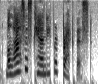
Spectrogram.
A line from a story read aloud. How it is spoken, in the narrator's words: cried Polly, laughing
